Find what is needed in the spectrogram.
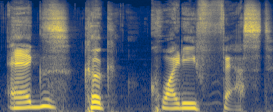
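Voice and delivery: slowly drawn out. Real, not acted. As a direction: drag the words out slow. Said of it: "Quitey fast".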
